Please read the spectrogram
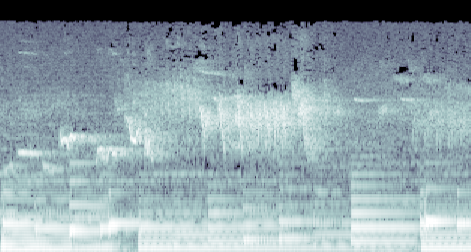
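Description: Slow, romantic solo piano music, with sustained notes struck one after another. Birdsong chirps are laid over it from shortly after the start until past the middle.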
